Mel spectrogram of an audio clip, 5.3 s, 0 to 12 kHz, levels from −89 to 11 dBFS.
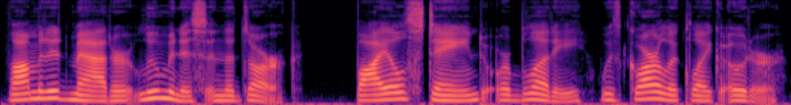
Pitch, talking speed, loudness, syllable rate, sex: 175 Hz, 160 wpm, -17 LUFS, 4.8 syllables/s, female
